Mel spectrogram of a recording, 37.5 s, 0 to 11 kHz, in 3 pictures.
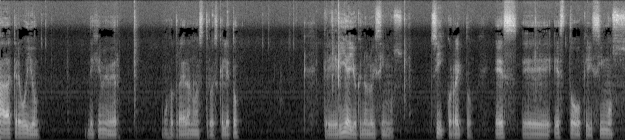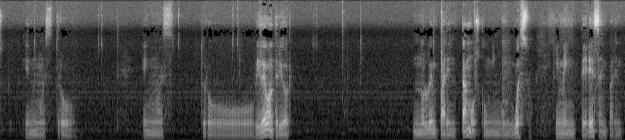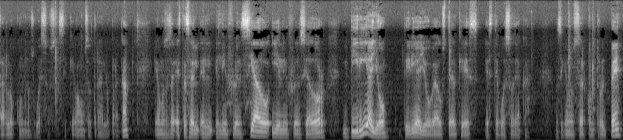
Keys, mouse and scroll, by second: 0.1 shift+scroll up 2, 0.8 click, 1.4-2.0 scroll down 2, 4.2 shift+middle click, 5.3 middle click, 5.8 middle click, 6.8 ctrl+Tab, 8.1 r, 10.7 Escape, 11.3 click, 11.8-13.9 middle drag, 14.5 click, 16.0 click, 17.2 click, 17.5 middle click, 18.2 shift+middle click, 18.8 shift+middle click, 19.7-22.1 shift+middle drag, 26.6 shift+click, 34.4 shift+right click, 36.8 ctrl+p.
